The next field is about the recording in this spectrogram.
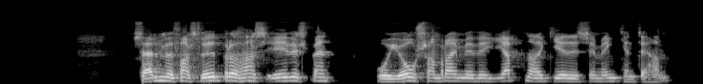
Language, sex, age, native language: Icelandic, male, 60-69, Icelandic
